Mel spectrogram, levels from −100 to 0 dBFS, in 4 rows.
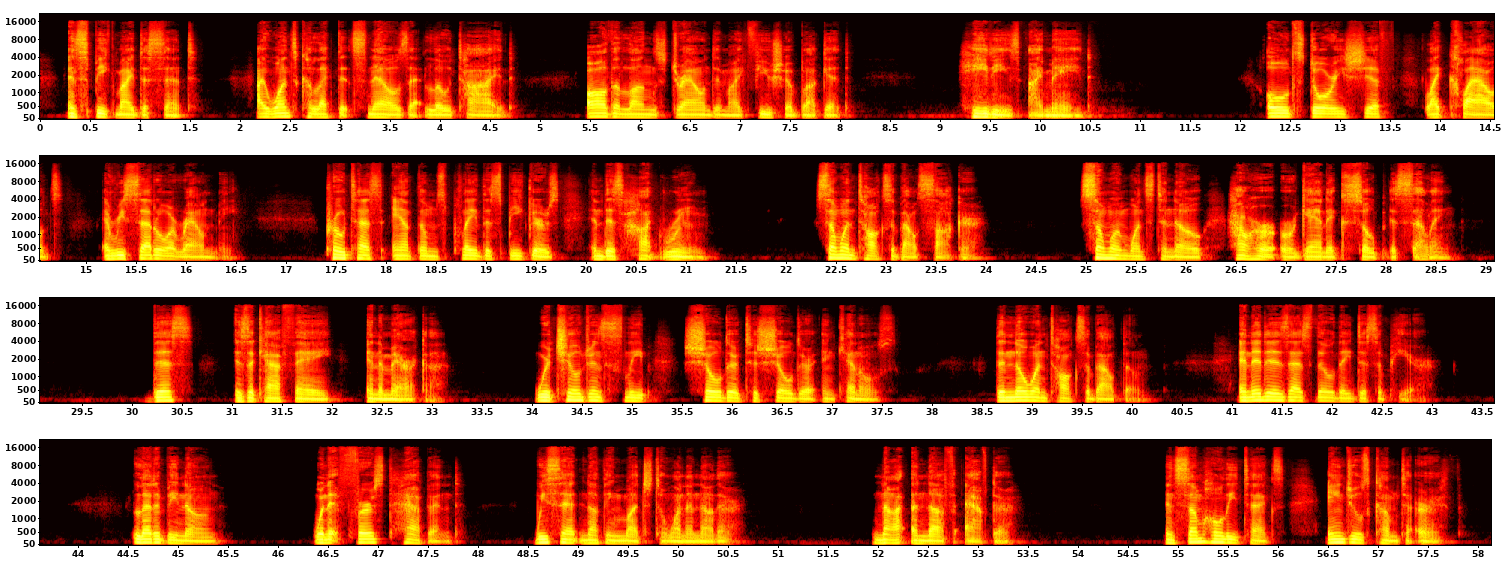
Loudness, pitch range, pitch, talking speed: -21 LUFS, 90-125 Hz, 110 Hz, 110 wpm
